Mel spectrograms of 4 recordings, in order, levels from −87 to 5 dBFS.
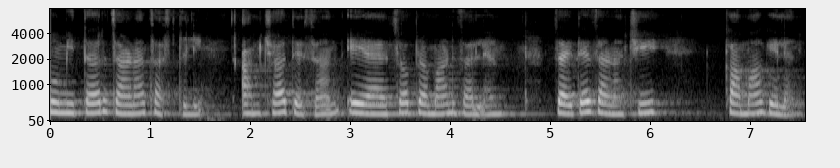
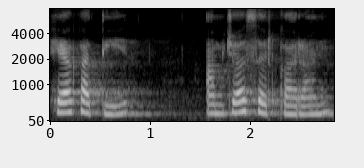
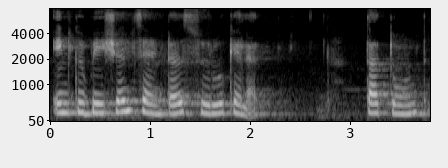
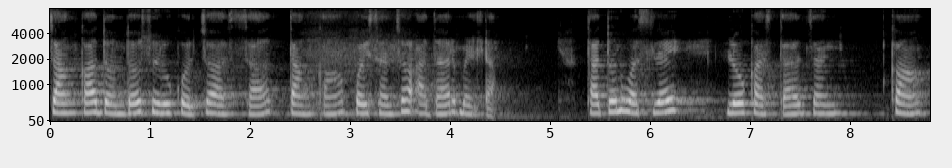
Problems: none marked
